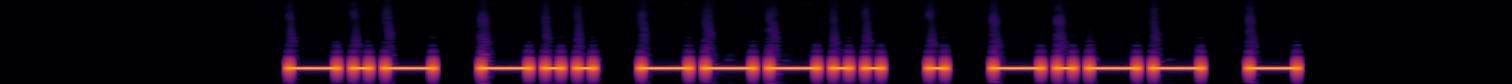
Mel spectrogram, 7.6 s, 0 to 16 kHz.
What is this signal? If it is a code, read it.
Morse code, heard as a keyed tone, about 15 wpm, 700 Hz. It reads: KD8EYT
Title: USA Call Signs - 6 Characters - Repeated 3x - 15wpm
